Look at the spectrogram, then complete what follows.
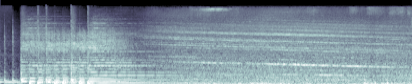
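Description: A train rolls past, its wheels clattering rhythmically at first, then giving way to a loud, sustained metallic whine and squeal of wheels on rails. No one speaks.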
